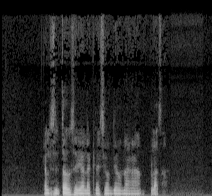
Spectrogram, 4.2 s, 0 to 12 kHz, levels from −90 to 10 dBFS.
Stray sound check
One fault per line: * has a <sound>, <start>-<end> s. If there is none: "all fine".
all fine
